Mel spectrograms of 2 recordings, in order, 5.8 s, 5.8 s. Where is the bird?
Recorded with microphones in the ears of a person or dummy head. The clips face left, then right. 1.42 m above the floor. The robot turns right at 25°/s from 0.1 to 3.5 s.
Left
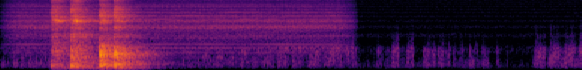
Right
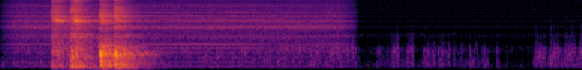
I don't hear a bird.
